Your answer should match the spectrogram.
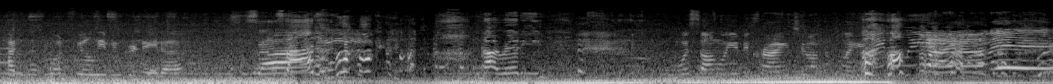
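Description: Several women's voices chattering and laughing inside a moving minibus, over the low drone of the van's engine. The drone rises in pitch through the second half and falls back near the end, as the van speeds up.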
